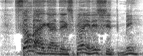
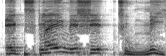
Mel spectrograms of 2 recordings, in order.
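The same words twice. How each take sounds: First: Said in the usual way. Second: Slow, every word of "Explain this shit to me" leaned on; slow emphatic repeat. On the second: Real, not acted. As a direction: drag out "Explain this shit to me" in disbelief.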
